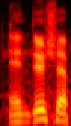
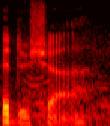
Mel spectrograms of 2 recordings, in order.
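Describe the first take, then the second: First: An n sound follows the first vowel. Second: No n sound follows the first vowel. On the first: The speaker calls it wrong. "there's no N in that first name" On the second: The speaker calls it right. "there's no N in that first name"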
